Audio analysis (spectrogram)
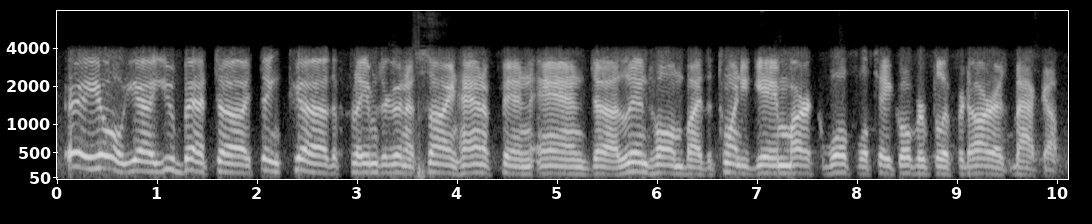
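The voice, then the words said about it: Sylvester Stallone impression. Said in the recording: “give us a Flames take in a Sylvester Stallone voice ... pretty good ... the accent for Sly”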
